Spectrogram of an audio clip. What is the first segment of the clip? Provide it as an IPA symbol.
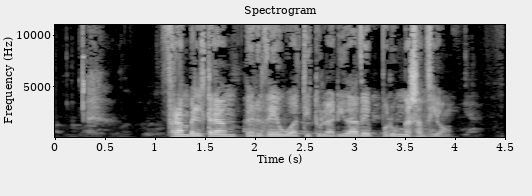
f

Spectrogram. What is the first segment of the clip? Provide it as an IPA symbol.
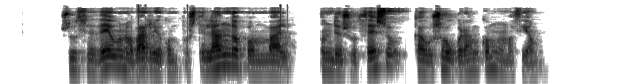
s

